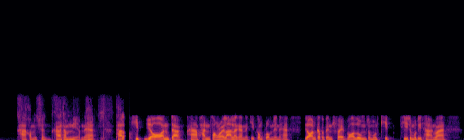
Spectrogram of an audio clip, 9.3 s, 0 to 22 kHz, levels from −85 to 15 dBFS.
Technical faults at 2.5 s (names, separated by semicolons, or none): handover gap; fallback to narrowband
